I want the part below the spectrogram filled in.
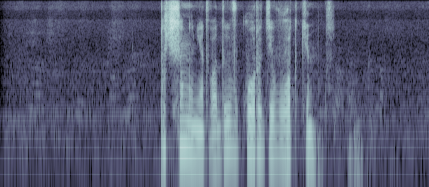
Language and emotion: Russian, angry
